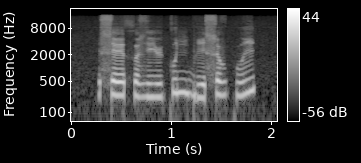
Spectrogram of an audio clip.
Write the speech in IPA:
s e θ ɵ z j y k u ɲ b i s ɵ v kʷ i

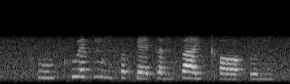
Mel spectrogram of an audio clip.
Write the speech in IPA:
pʰ uː˨˥ kʷʰ ɛː˥ p̚ m ʊ˧ ŋ f ɐ˧ k̚ ɛː˨ t̪ ɐ˨˥ ŋ f aː˧ j kʰ ɔː˨ k ʊ˧ ŋ

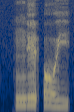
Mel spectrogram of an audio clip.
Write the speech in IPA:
ŋ ɪ ʔ o j

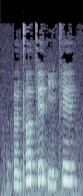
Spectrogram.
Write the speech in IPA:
ʔ ə̃˩ tʼ ʌ˥ tʼ ɪ˥ ʔ i˩ tʰ ɪ˥

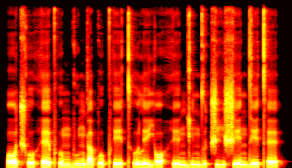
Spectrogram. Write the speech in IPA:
ɔ t͡ʃʰ o h ɛ pʰ ʊ m b u ŋ ɡ a p o pʰ e tʰ ʊ l e j ɔ h ɪ ŋ ɡ i n d ʊ t͡ʃ i ʃ e n d e tʰ ɛ

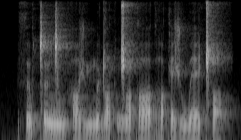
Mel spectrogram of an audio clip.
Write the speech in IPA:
θ ɵ w ǀ ɵː ŋ͡ǀ uː h ɒː ʒ yː m ɵ ɖ ɒː k ŋ͡ǁ ɒ k ɒː ɡʱ ɒː k ɛ ʒ u w ɛː ǁʰ ɒ

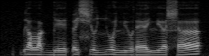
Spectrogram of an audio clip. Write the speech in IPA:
ɓ i lˠ e ɡ͡b e ɗ ɐ ɕ ɔ ʎ o lʲ o ɾ ɛ lʲ ɐ ɬ ɐ

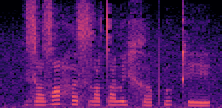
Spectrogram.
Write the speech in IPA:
z i zˤ a h ʌ s l ɯ tˤ u l i x ʌ pʼ u kʰ e

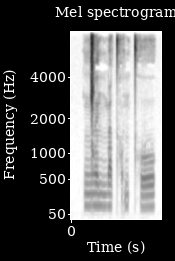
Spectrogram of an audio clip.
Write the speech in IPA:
ŋ͡ǁ ɛ̃ nʲ m ɑ t̪ʰ ɔ̰ nʲ t̪ʰ o

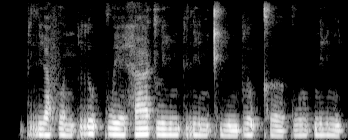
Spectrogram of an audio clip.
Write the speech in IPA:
p r i˩˦ a̯ f o˩˦ n p r u˥˩ ʔ k w eː˧ h aː˥˩ k l iː˧ m p r i˩˦ n kʰ iː˩˦ m p l u˦˥ ʔ kʰ ɤː˨˩ k w uː˦˥ p̚ n i˥˩ n

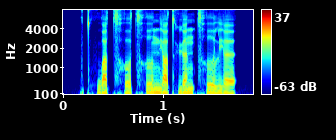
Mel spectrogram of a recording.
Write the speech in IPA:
t̪ʰ w ä˧˥ t͡sʰ ɤ˨˩ t͡sʰ ɹ̩˥ n̪ j ä˨˩ t̪ʰ ɥ ɛ˥ n t͡sʰ ɹ̩˥˧ l j ɛ˥˩

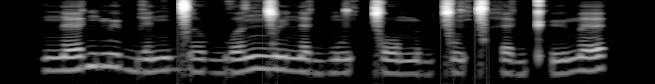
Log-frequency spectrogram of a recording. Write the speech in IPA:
n ɛ ɡ m y b e n ɡ͡ǀ ɜ ɡʷ ɜ ŋ͡ǀ y n ɛ ɡ b õ ǀ o m ʏ b ǀ õ ǀʰ ɛ ɡ kʼ y m ɛ

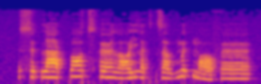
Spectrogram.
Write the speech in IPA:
s ɵ˧ t̚ l aː˧ k̚ p ɔː˥ t͡sʰ œː˧ l ɔː˨˥ j l ɐ˨ k̚ t͡s ɐ˨ w m ɵ˥ t̚ m ɔː˨˩ f œː˨

